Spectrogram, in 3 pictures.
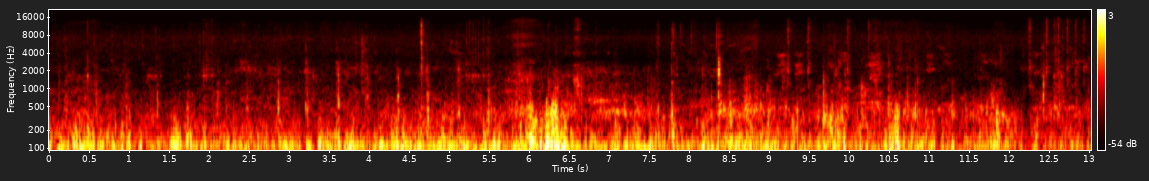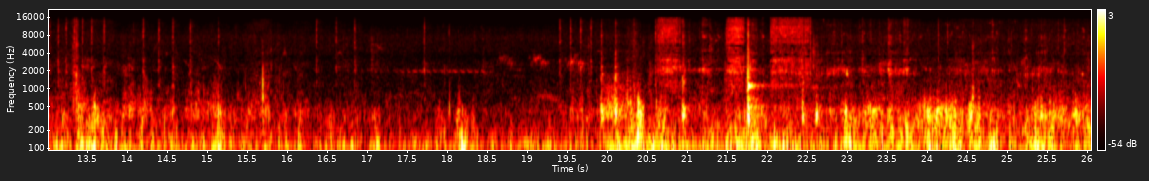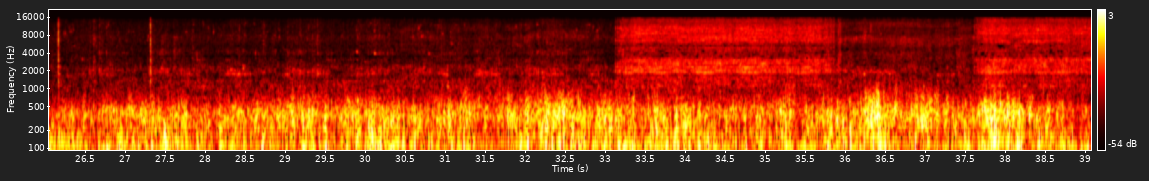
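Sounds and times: bicycle tyre rumble: 0:00.0 - 0:17.1, 0:17.9 - 0:39.0
freewheel clicking and rattling: 0:00.1 - 0:06.4, 0:12.2 - 0:15.2, 0:19.4 - 0:39.0.

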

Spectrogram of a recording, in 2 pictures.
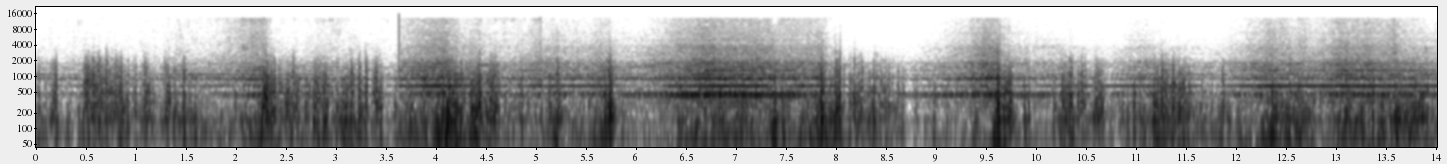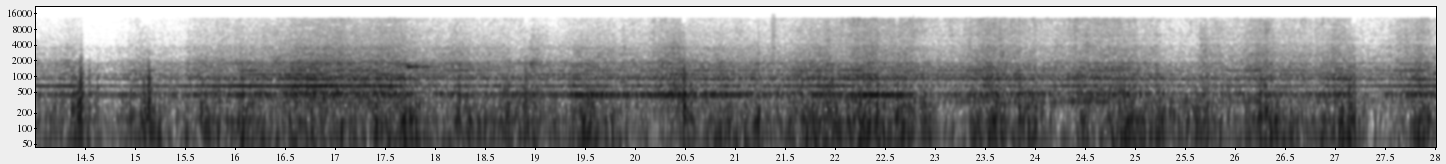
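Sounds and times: ship machinery hum: 0:00.0 - 0:28.0
wind buffeting microphone: 0:00.0 - 0:28.0.

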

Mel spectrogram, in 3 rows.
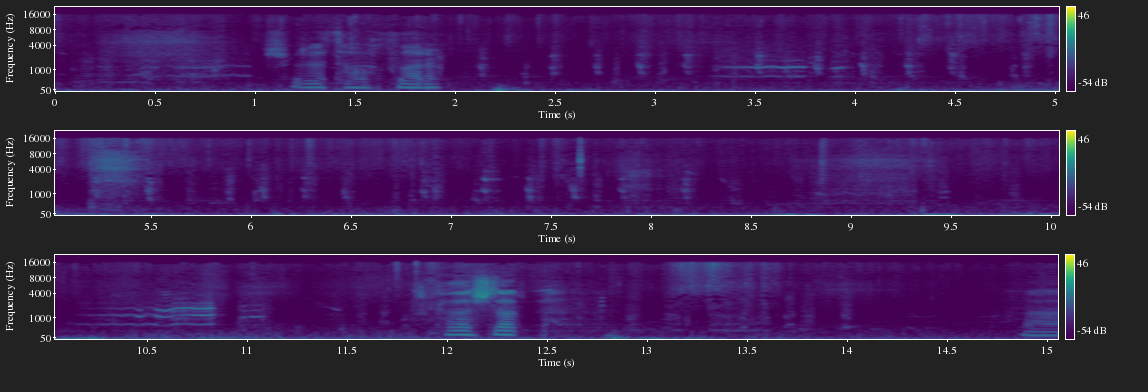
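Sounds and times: hens clucking: 0:00.0 - 0:15.0
hen drawn-out call: 0:10.2 - 0:11.1.

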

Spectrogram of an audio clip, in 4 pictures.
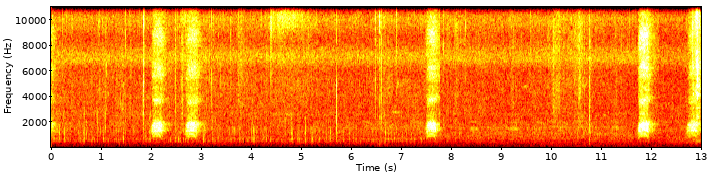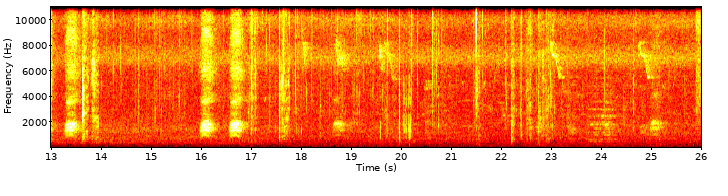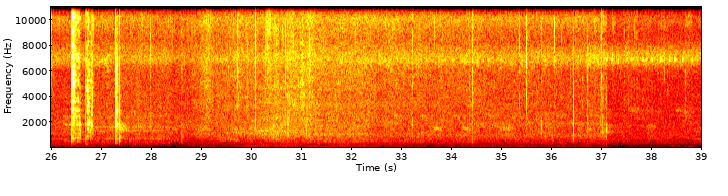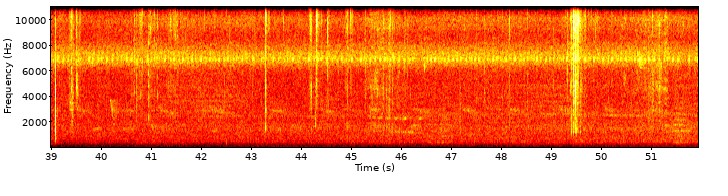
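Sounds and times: crows cawing: 0:02.0 - 0:03.1, 0:07.4 - 0:09.4, 0:11.7 - 0:13.7, 0:16.0 - 0:17.0, 0:18.6 - 0:19.1, 0:24.8 - 0:25.4.

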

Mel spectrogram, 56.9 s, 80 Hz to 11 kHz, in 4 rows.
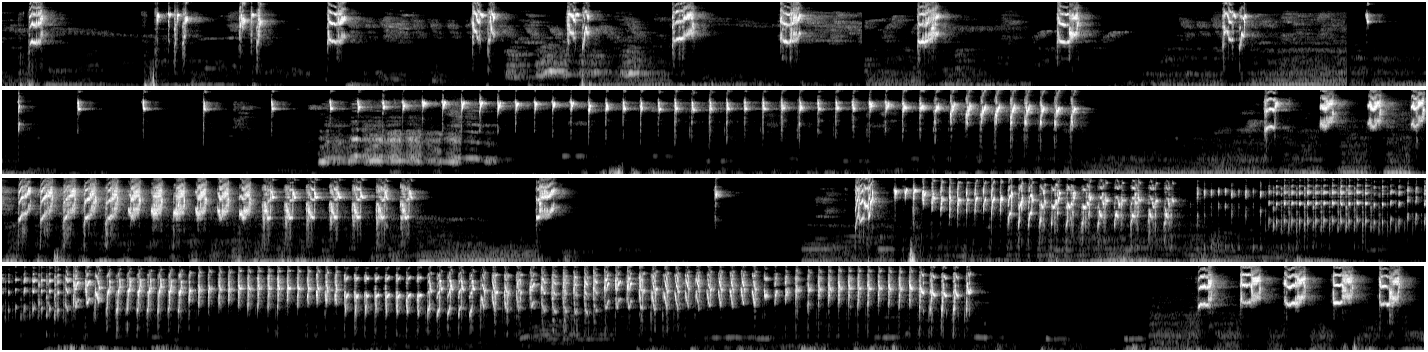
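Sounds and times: lovebird chirps and chattering trills: 0:18.9 - 0:25.1, 0:26.7 - 0:32.7, 0:37.0 - 0:52.5.

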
